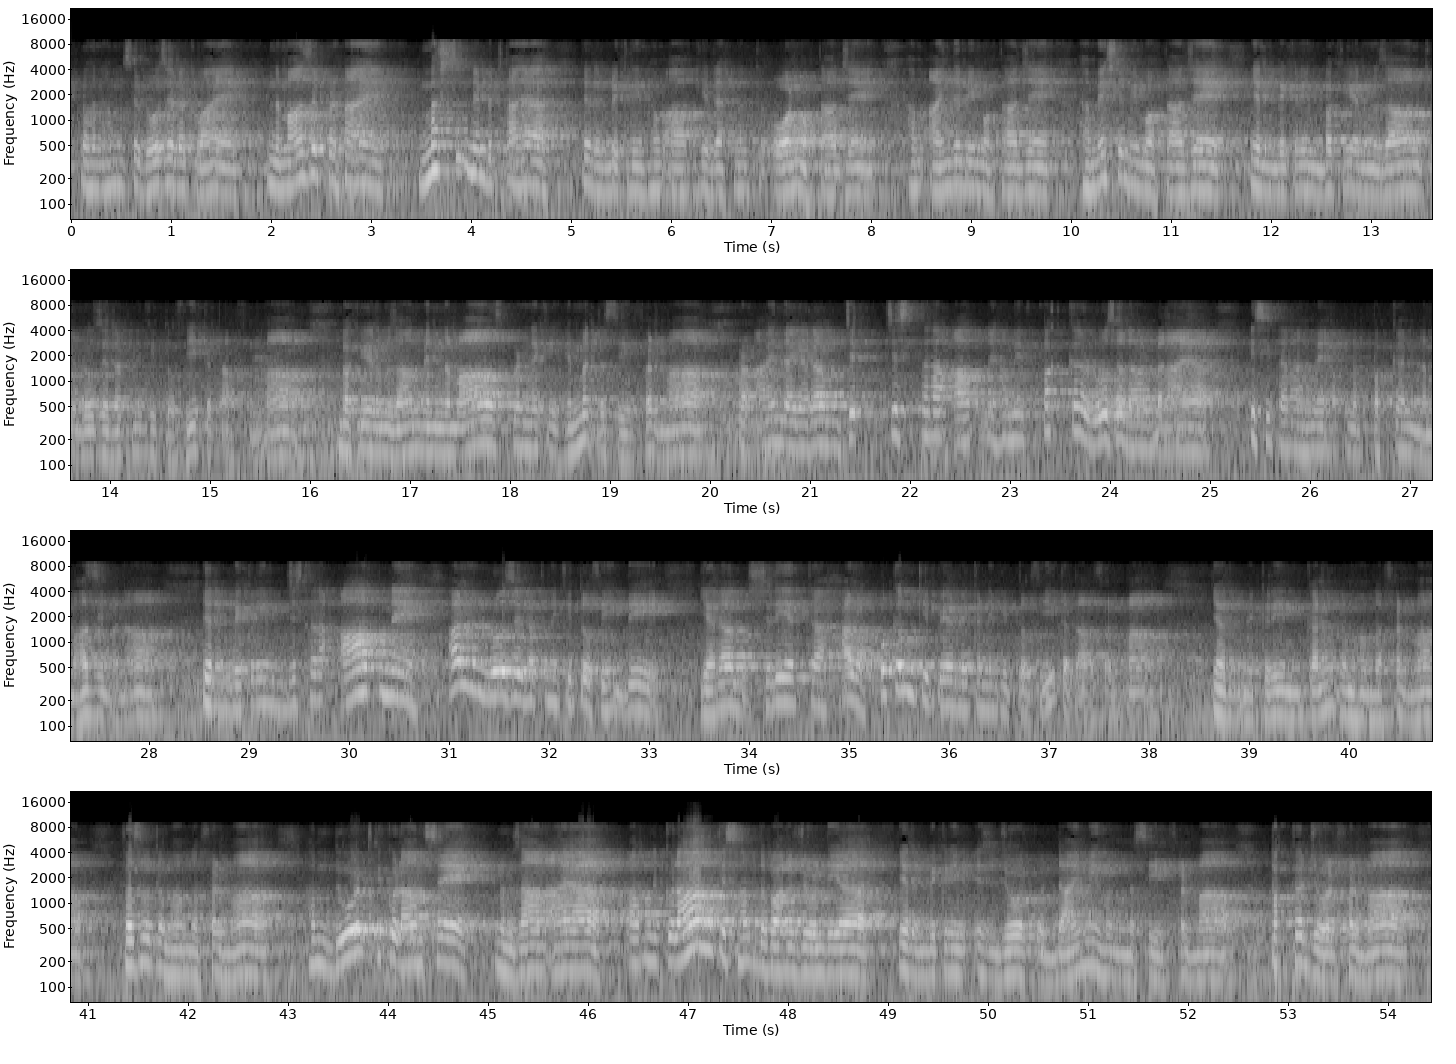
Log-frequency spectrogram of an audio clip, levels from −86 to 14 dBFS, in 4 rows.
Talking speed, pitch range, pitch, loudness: 145 wpm, 135-180 Hz, 150 Hz, -18 LUFS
